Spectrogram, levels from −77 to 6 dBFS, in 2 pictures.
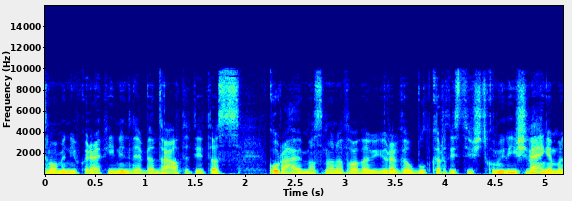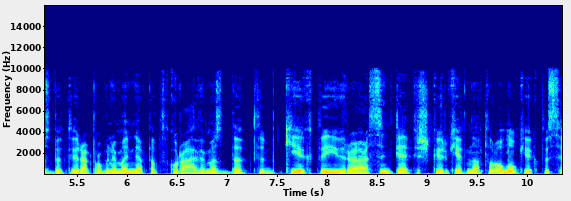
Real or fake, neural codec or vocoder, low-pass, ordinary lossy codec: fake; autoencoder, 22.05 kHz, a latent of 192 numbers a frame, VITS, trained on many speakers; 9.9 kHz; AAC, 48 kbps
